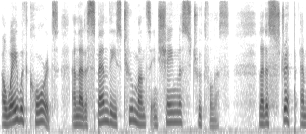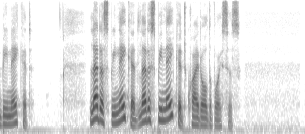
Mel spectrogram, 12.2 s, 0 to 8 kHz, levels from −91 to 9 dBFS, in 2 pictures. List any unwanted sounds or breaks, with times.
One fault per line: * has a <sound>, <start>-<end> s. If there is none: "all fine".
all fine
